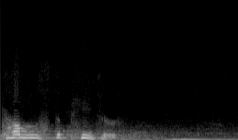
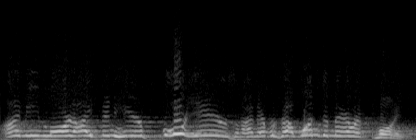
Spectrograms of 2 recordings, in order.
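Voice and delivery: higher, aggrieved whine about never getting credit; resentful whine; 6 semitones higher than usual. Acted. Student to the Lord, aggrieved resentful whine. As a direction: complain like a wronged student. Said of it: "That's the never of resentment".

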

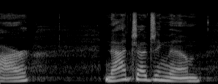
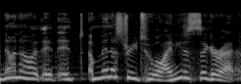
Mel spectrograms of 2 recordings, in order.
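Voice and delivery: urgent insisting; 6 semitones higher than usual. Retold or imitated. Insisting to congregants.

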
